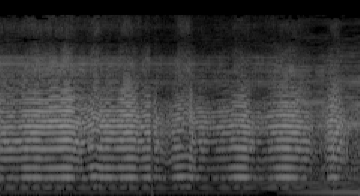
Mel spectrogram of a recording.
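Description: A steady low buzzing tone rich in overtones that waver slightly, the sound effect of an animated logo sting.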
